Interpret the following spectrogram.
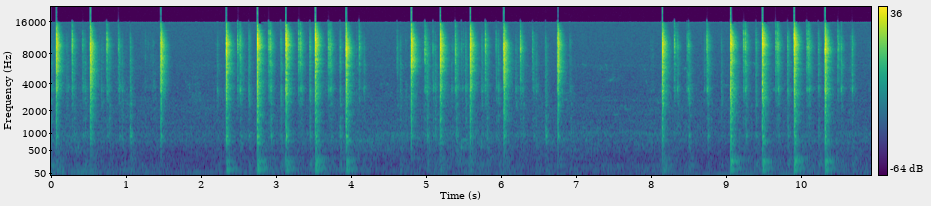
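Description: Shimano Altus ST-CT90 trigger shifter clicking through its gears: quick runs of sharp ratchet clicks in about four bursts as the levers are pushed and pulled up and down the six positions. The freshly cleaned pawls are engaging, so the shifter seems to be working.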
